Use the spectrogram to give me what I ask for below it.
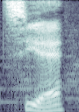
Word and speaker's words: Jie: Dier, pronuncia-se Tier, foi o 17º e último governante da dinastia Chia, reinando por volta de 1600 antes de Cristo.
